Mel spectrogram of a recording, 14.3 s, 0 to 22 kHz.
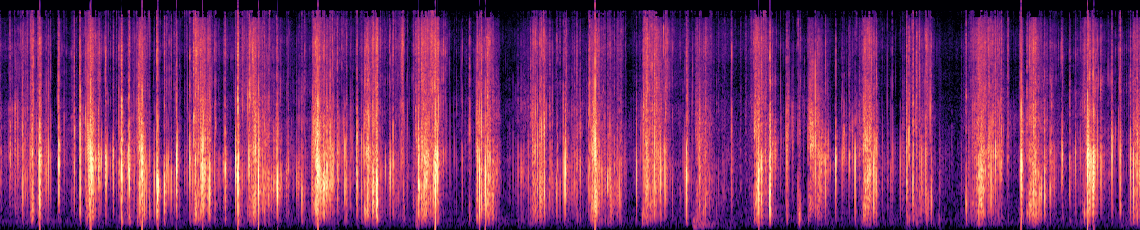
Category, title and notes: Sound effects > Human sounds and actions
Frozen snow walk
Sounds of walking on frozen snow Zoom H2E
